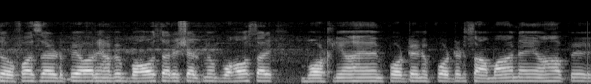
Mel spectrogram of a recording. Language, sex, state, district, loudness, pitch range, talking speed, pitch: Hindi, male, Maharashtra, Mumbai Suburban, -15 LUFS, 155-160 Hz, 215 wpm, 160 Hz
